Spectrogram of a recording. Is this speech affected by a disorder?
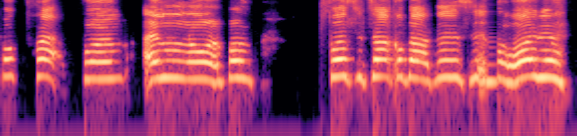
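Yes: cerebral palsy; some speech difficulty from oxygen loss.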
